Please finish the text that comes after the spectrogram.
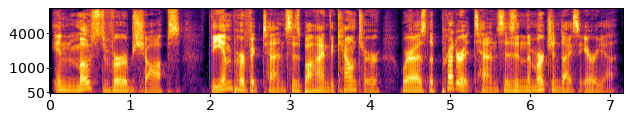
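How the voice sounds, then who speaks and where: Male teacher, scripted mnemonic narration, lively intonation, mid pitch, dry sound. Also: moderate pace, no echo. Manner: animated storytelling, spelling words out. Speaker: language teacher.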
